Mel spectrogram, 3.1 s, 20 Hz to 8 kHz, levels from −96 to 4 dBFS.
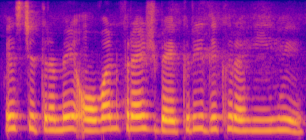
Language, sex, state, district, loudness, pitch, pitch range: Hindi, female, Madhya Pradesh, Bhopal, -16 LUFS, 255 Hz, 230-270 Hz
